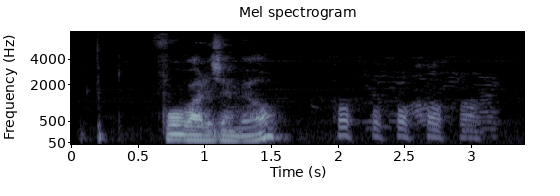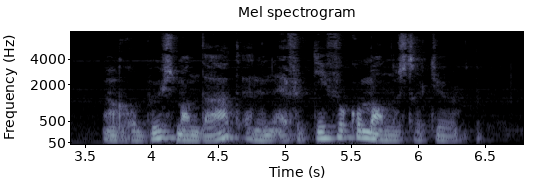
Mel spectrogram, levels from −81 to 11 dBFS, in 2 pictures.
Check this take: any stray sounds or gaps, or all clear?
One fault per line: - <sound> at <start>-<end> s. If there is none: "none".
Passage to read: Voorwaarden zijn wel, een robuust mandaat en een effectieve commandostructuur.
- laugh at 1.8-3.3 s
